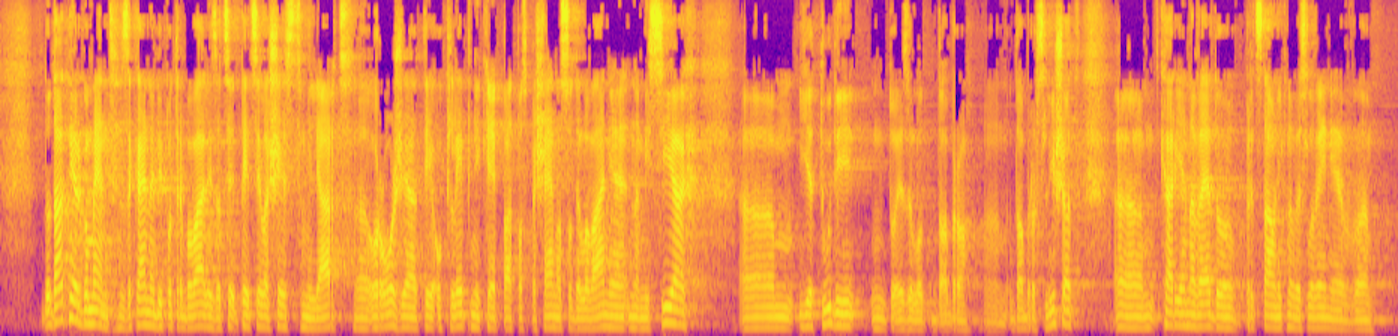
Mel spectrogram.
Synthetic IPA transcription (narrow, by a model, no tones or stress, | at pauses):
d̪ɔd̪aːt̪niaɾɡumɛ̃nt̪zakajnajbipɔt̪ɾɛbɔʋaːlizaepet̪t̪seːlaʃeːst̪miljaɾt̪ɔɾoːʒjat̪eʔɔkleːpnikʰɛpapɔspɛʃɛːnɔsɔd̪ɛlɔʋaːnjɛnamisijax | əmjɛt̪uːd̪int̪oːjɛzɛloːd̪ɔ̰ːbɾɔ | əd̪ɔːbɾɔsliʃat̪ | kʰaɾjɛnaʋɛːd̪wpɾɛt̪st̪awniknɔːʋɛslɔʋeːnijɛʋə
